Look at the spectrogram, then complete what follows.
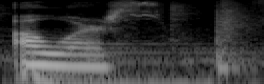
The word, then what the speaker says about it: hours: Contoh huruf lainnya itu ada H pada hours. Kebanyakan orang membacanya itu hours, bukan hours. Padahal yang benarnya itu adalah hours.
